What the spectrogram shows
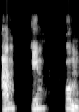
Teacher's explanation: pengucapan huruf mim dan nun sukun ya dia punya sifat tawasud ya sehingga ketika sukun dia tidak berhenti suaranya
